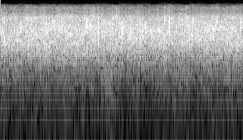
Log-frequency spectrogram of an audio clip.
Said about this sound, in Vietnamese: Xin một tràng vỗ tay thật lớn.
